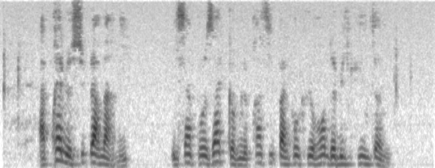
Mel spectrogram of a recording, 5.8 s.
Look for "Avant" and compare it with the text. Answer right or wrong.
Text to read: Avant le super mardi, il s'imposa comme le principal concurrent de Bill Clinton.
wrong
